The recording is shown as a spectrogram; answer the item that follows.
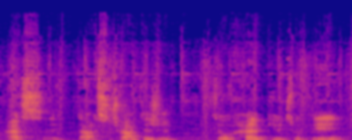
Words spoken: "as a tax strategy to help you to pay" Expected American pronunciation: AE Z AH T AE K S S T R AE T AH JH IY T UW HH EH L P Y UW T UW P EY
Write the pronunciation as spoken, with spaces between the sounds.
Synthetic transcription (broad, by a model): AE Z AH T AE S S T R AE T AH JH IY T UW HH EH L P Y UW T UW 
